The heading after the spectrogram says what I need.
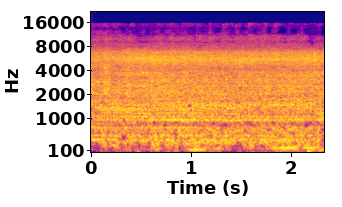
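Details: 2017 Nissan Almera idling about 15 minutes with A/C on after replacing a seized noisy compressor and flushing the system: even hum and fan rush, no grinding; high side 200, normal.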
